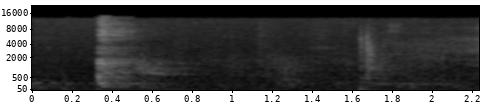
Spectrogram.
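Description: A single cough about a third of a second in, followed by a quiet room with a faint short sound later.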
